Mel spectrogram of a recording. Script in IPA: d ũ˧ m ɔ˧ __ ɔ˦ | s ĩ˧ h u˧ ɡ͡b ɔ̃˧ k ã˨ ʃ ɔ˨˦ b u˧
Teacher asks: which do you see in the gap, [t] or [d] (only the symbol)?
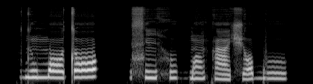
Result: t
